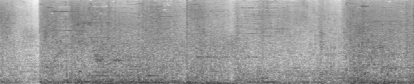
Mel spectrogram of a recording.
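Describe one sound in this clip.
Magic spells crackle and blast in a busy fight.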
